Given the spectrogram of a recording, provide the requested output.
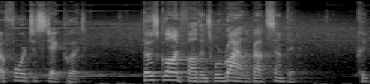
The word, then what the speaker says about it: Glanfathans: So it's pronounced Glonfathans, not Glanfathans.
